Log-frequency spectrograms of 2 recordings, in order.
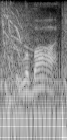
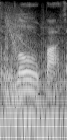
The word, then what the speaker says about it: Lobot: It's Lobots. I wanted to say, I want to call them Lobots. Since it rhymes with robots.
